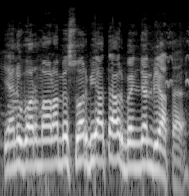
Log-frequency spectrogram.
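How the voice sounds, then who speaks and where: High-voiced teacher drilling syllables. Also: male voice, fast, darkish tone, slight background noise. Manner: drills syllables aloud, quizzes students, scolds them. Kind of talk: classroom grammar lesson.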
